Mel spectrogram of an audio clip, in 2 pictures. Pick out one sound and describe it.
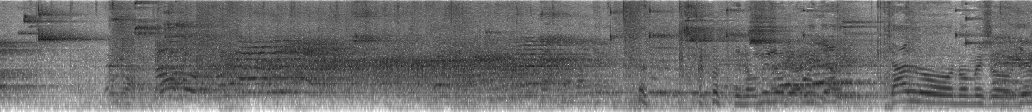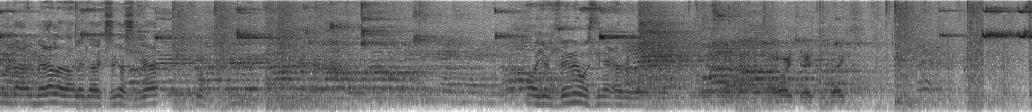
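Men shout and call out to each other during play.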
